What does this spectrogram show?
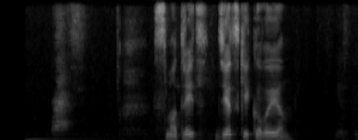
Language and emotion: Russian, neutral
